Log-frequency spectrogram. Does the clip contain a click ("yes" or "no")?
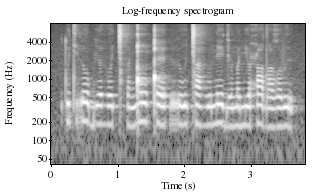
yes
